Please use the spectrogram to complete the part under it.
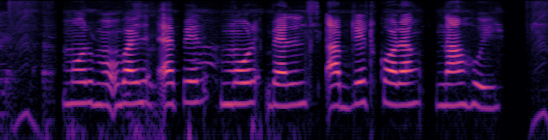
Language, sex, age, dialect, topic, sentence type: Bengali, female, 25-30, Rajbangshi, banking, statement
